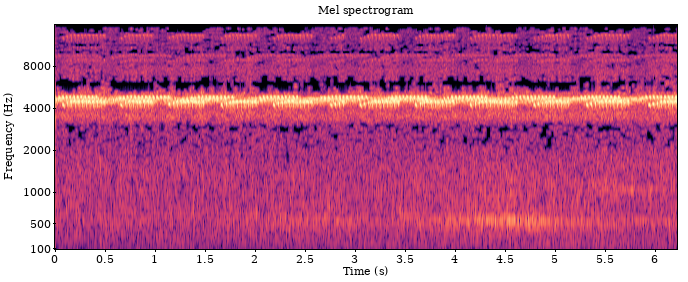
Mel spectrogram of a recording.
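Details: An insect sings a dense, unbroken high trill with a fine rapid shimmer, steady in pitch and loudness throughout, with no other sounds.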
